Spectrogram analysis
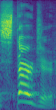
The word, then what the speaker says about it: Sterger: We got Jenn Sterger, right?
